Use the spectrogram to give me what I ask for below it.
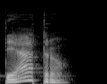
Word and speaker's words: teatro: El teatro. El teatro. Обратите внимание на произношение буквы Т. В русском театр, в испанском глухая Т.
